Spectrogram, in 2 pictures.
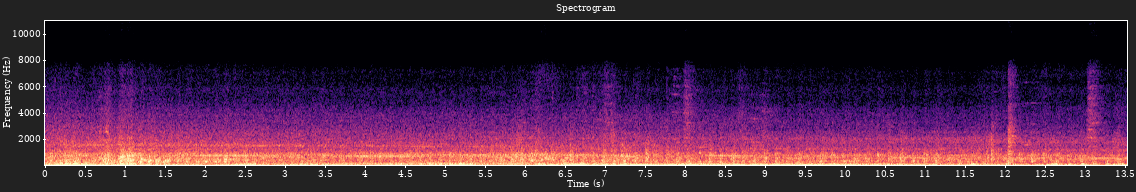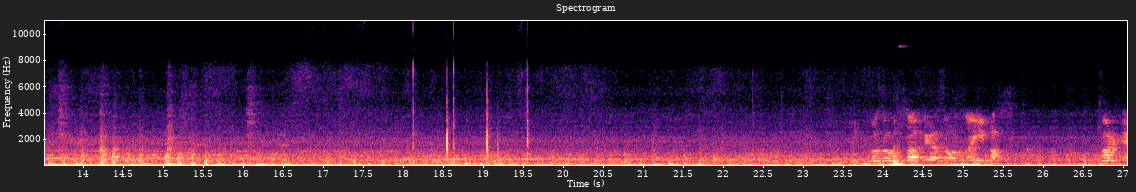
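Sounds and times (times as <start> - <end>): train wheels rumbling on track: 0.0 - 27.0.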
